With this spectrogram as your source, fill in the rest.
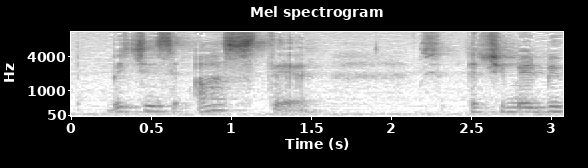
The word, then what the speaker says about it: Aster: French name which is asked there that she may be pronounced it after her because I didn't know the pronunciation she said and let nobody pronounce it in the English Way know which is different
